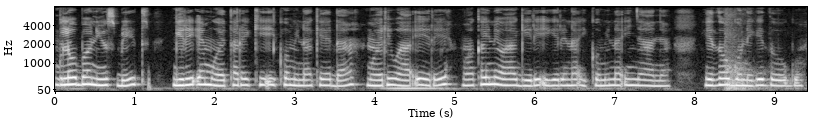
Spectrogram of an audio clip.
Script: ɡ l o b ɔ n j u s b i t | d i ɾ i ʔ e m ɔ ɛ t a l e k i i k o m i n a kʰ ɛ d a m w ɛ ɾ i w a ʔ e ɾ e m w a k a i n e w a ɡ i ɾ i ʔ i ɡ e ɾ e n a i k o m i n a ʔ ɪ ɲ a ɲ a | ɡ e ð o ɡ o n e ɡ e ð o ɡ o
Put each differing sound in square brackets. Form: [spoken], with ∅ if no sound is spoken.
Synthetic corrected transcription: ɡ l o b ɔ n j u s b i t | [ɡ] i ɾ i ʔ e m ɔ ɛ t a [ɾ] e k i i k o m i n a [k] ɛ d a m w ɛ ɾ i w a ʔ e ɾ e m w a k a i n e w a ɡ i ɾ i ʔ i ɡ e ɾ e n a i k o m i n a ʔ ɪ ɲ a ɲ a | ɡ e ð o ɡ o n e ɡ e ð o ɡ o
